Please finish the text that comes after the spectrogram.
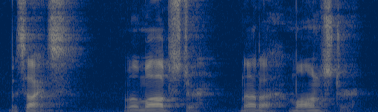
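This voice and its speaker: A man's voice: lowish voice, expressive, normal speed. A man playing an apologetic, wry and courteous male mafia boss in an audio roleplay, speaking conversationally and sardonically straight to the listener. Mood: apologetic, charming. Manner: conversational, sardonic, exasperated, softening into polite charm.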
